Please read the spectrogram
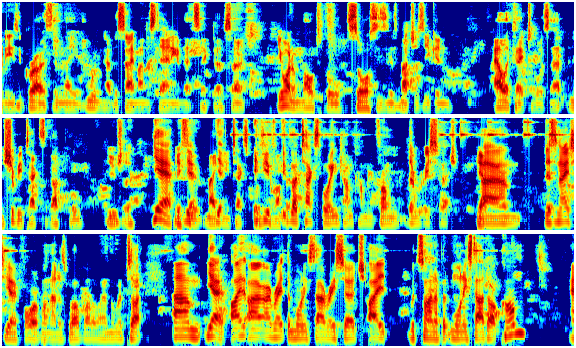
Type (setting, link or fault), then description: setting, busy venue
